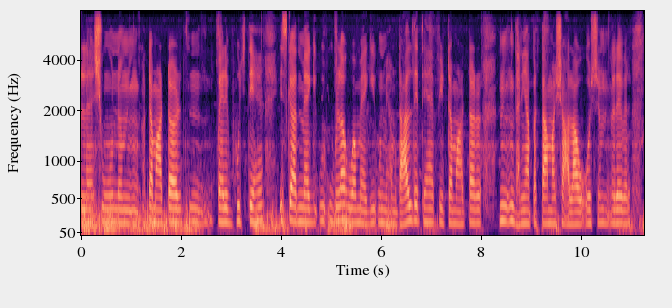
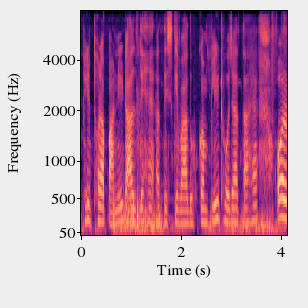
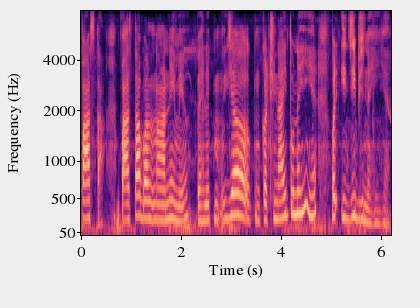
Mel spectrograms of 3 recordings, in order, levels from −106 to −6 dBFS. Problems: constant background noise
